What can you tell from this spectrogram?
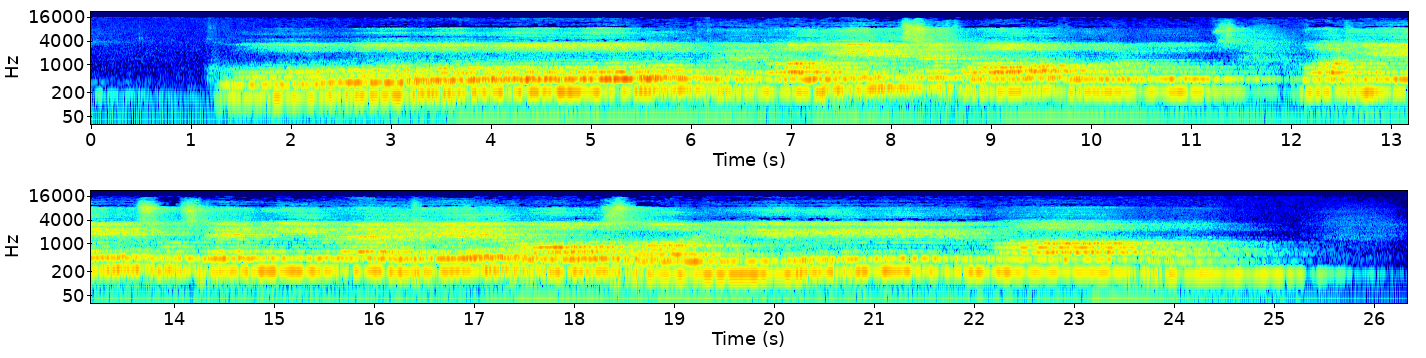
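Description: Background music of slow choral chant: voices holding long notes over a steady low drone, in two long phrases with a short break about twelve seconds in.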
